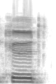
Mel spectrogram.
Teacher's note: don't pronounce the L.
